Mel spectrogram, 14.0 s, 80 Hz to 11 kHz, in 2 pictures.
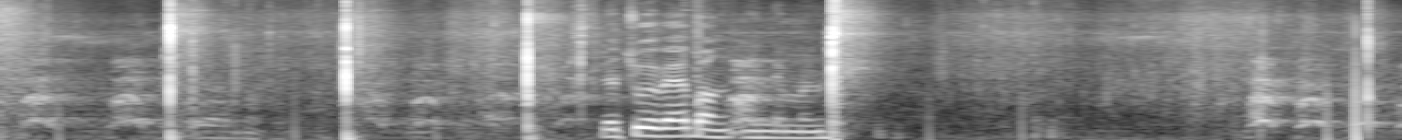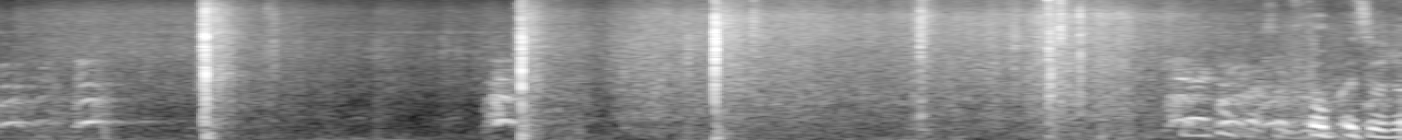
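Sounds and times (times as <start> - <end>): machete chopping wood: 0.0 - 3.0, 4.1 - 4.5, 8.0 - 8.4, 9.6 - 9.9, 10.5 - 10.9.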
